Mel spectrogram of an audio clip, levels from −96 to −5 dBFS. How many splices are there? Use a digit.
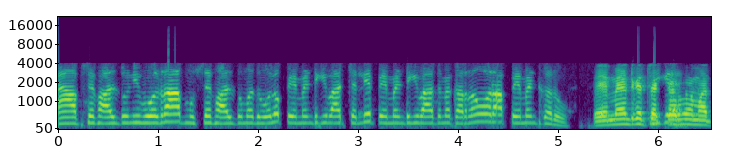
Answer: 0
